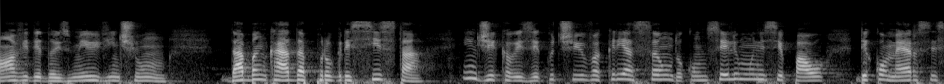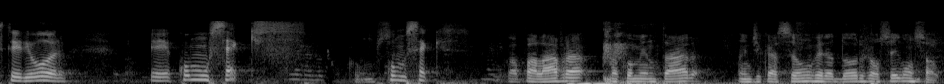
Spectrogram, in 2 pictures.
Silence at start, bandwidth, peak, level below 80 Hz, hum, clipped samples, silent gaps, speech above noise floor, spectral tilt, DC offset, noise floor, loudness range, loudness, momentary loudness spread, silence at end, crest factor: 0 s; 8 kHz; 0 dBFS; -44 dBFS; none; under 0.1%; none; 31 dB; -4 dB/octave; under 0.1%; -55 dBFS; 12 LU; -24 LUFS; 14 LU; 0.05 s; 24 dB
